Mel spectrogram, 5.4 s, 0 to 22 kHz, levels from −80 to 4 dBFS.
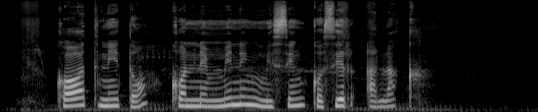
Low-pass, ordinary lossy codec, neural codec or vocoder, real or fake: none; none; none; real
